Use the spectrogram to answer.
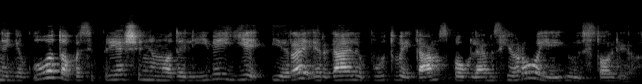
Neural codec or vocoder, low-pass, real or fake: none; 10.8 kHz; real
